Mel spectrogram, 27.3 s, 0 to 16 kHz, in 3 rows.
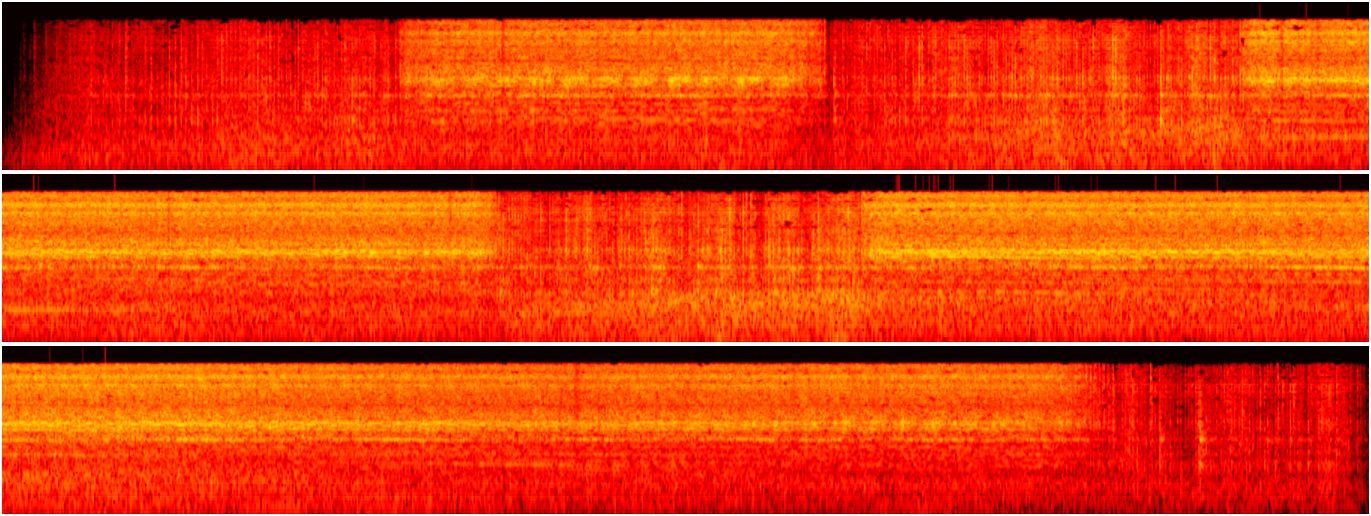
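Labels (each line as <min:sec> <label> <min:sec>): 0:00.0 A sharp, high-pitched grinding noise resembling metal being sawed, continuous and harsh. 0:27.3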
